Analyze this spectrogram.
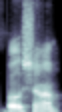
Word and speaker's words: Beauchamp: know was fine it gets pronounced a lot of ways the way i say it is beauchamp but beauchamp it it's good we're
